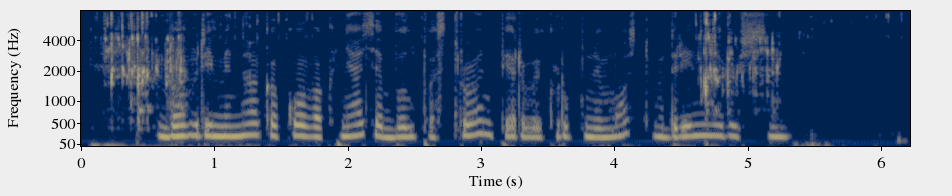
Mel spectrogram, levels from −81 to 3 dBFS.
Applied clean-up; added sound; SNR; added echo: classical method spectral subtraction.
